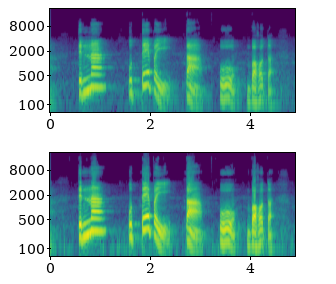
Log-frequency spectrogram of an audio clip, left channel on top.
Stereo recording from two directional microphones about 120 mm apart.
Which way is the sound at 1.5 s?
35° right (ahead or behind).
